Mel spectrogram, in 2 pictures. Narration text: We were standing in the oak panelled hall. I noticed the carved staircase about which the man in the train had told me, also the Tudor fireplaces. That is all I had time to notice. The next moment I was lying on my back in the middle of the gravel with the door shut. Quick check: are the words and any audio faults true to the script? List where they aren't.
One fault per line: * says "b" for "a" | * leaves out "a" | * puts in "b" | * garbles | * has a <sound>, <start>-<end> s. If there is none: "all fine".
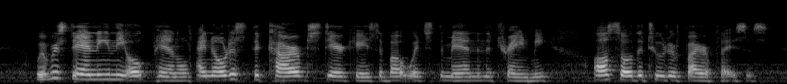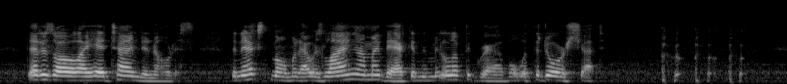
* leaves out "hall"
* leaves out "had told"
* has a cough, 14.5-15.4 s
